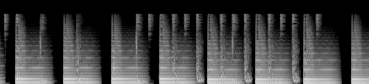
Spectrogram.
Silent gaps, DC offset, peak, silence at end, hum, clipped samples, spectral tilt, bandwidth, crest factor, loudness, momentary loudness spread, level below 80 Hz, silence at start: 0.10-0.14 s, 1.03-1.10 s, 3.43-3.50 s; under 0.1%; 0 dBFS; 0 s; none; under 0.1%; -6.5 dB/octave; 11.5 kHz; 12 dB; -15 LUFS; 2 LU; -18 dBFS; 0 s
